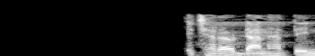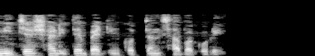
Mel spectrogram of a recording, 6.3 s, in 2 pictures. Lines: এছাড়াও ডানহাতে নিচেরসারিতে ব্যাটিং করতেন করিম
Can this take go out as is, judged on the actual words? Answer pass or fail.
fail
